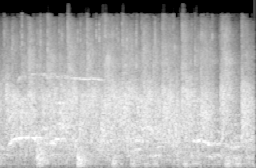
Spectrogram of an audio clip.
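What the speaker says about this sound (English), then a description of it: "let's have a nice warm round of applause for Mark Inezan." Audience applause at a poker tournament final table, a loud, steady burst of many hands clapping close by, sustained throughout with a few individual claps standing out.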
